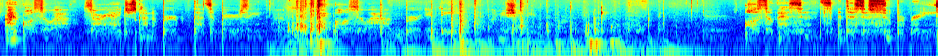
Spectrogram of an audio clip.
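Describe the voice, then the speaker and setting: A young woman whispers casually through an ASMR makeup routine close to a handheld camera mic. She speaks at normal speed with long pauses, chatty and full of little "likes" and asides.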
